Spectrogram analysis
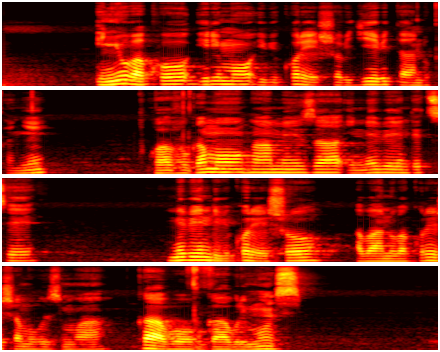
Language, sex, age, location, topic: Kinyarwanda, female, 36-49, Huye, health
